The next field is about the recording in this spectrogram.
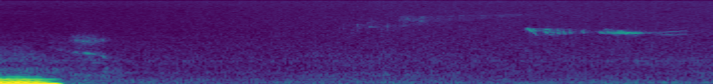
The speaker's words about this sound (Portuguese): Ouvimos os passarinhos.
